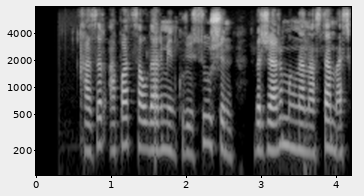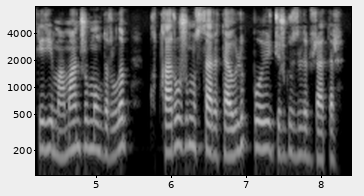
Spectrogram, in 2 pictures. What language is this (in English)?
Kazakh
